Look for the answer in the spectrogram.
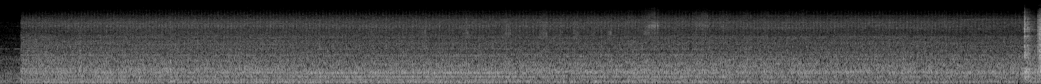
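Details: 2014 Nissan Frontier four-cylinder that runs rough and stalls with no codes, fuel trims about +20–25% lean at idle, no vacuum leak on smoke test: slightly uneven, wavering idle; fixed by replacing the air/fuel ratio sensor.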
